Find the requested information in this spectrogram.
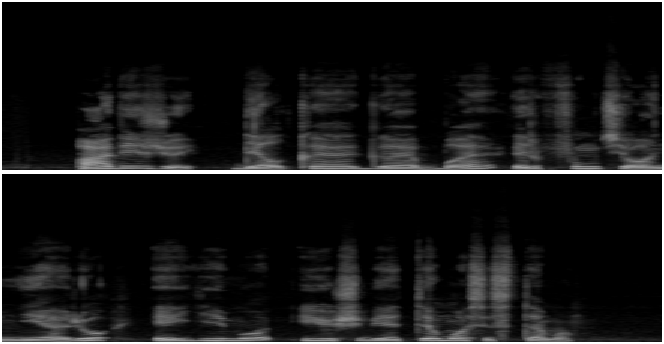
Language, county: Lithuanian, Kaunas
